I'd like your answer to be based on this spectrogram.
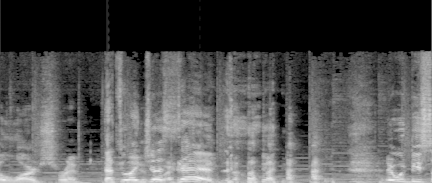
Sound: laughs

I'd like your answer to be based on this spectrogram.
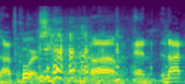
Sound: laughing

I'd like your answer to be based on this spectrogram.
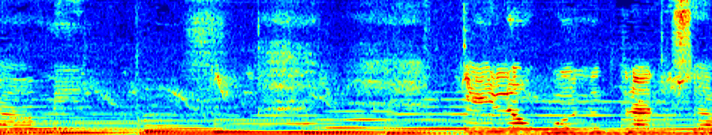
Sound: Dodong sniffling

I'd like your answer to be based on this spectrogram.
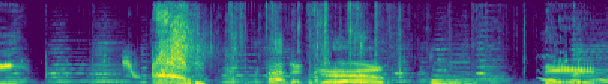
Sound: chomping

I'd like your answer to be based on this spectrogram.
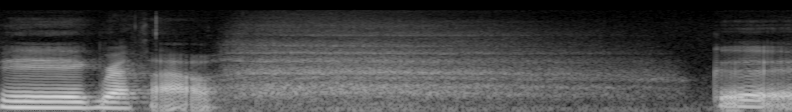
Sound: exhaling

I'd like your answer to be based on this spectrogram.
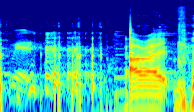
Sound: laughs

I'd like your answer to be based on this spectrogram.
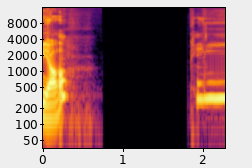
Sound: silence

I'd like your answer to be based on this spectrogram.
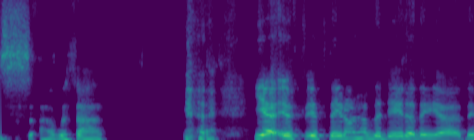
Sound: laughter

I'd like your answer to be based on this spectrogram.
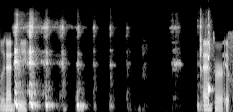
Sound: laughter

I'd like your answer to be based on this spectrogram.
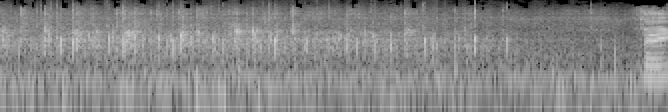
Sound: applause

